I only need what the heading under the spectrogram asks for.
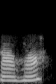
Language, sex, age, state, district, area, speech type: Sindhi, female, 30-45, Gujarat, Surat, urban, conversation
